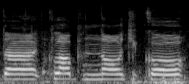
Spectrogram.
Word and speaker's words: Club Náutico: It's called Club Náutico de Gallineras. That's the English pronunciation.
